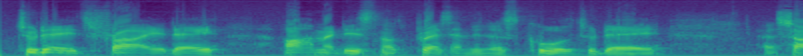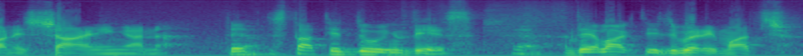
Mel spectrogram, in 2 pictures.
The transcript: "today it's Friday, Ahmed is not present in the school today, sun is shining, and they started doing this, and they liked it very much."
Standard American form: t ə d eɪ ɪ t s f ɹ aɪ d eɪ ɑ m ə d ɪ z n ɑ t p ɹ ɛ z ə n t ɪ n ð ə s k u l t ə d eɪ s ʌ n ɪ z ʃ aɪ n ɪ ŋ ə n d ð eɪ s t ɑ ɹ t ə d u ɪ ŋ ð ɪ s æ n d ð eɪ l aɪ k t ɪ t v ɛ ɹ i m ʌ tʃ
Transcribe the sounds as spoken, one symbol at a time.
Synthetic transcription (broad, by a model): t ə d eɪ ɪ t s f ɹ aɪ d eɪ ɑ m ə d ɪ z n ɑ t p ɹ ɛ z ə n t ɪ n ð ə s k u l t ə d eɪ s ʌ n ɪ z ʃ aɪ n ɪ ŋ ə n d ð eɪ s t ɑ ɹ t ə d u ɪ ŋ ð ɪ s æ n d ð eɪ l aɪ k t ɪ t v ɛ ɹ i m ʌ tʃ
